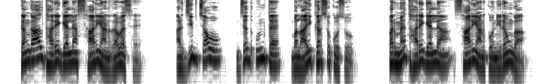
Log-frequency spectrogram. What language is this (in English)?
Haryanvi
